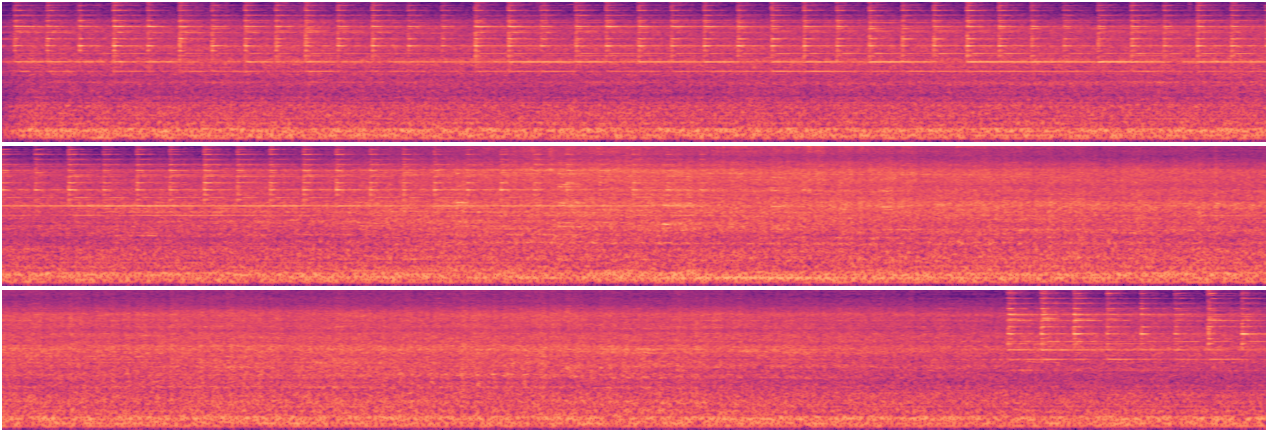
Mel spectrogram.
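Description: Metra commuter train passing over a road grade crossing: a steady rumble, heaviest around the middle. The crossing bell rings rapidly near the start and again near the end.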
